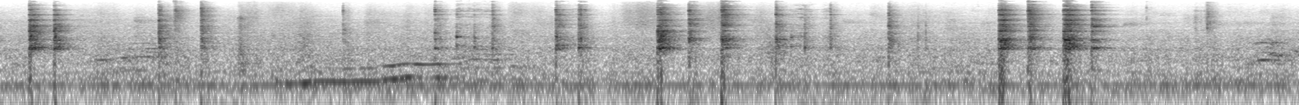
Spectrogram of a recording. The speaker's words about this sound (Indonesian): Saya masak sayur ini.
